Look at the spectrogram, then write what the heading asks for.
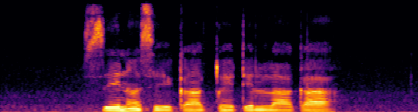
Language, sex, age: Southern Sotho, male, 24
